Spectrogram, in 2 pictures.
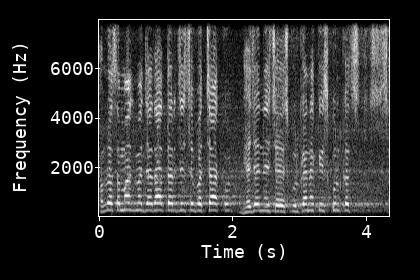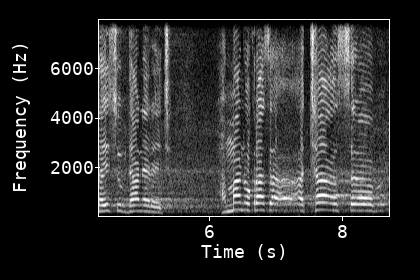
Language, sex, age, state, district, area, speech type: Maithili, male, 18-30, Bihar, Purnia, rural, spontaneous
